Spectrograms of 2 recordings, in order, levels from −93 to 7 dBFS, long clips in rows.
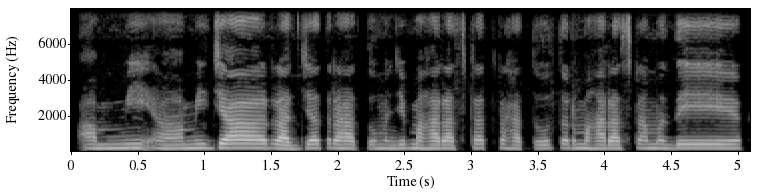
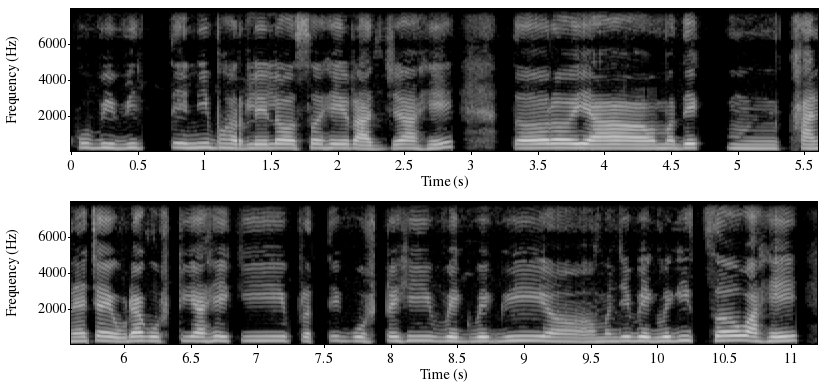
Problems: constant background noise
